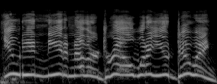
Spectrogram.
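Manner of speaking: put-on very high-pitched, granny-style grandmotherly voice. Complaining that Mrs. Merrill disapproves of the speaker's spending, imitating Mrs. Merrill. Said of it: "She turns sounds like my grandmother".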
